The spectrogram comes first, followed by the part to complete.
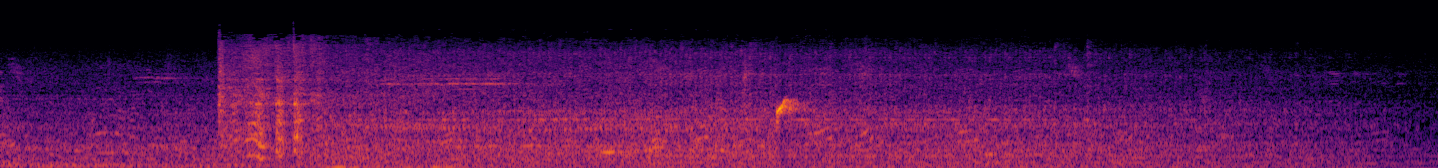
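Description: A car engine starts with a short rapid clatter about two seconds in, then idles steadily. A short high squeak comes once near six seconds.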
